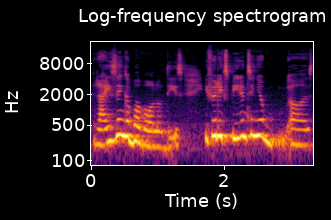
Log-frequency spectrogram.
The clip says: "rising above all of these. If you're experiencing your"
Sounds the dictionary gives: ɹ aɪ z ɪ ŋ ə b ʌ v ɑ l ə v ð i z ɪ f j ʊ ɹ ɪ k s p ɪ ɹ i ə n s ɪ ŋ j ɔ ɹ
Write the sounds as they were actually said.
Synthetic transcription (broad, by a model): ɹ aɪ z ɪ ŋ ə b ʌ v ɑ l ə v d i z ɪ f j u ɹ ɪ k s p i ɹ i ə n s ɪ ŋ j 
